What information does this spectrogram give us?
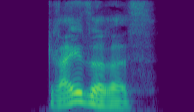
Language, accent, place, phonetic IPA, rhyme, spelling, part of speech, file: German, Germany, Berlin, [ˈɡʁaɪ̯zəʁəs], -aɪ̯zəʁəs, greiseres, adjective, De-greiseres.ogg
- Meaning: strong/mixed nominative/accusative neuter singular comparative degree of greis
